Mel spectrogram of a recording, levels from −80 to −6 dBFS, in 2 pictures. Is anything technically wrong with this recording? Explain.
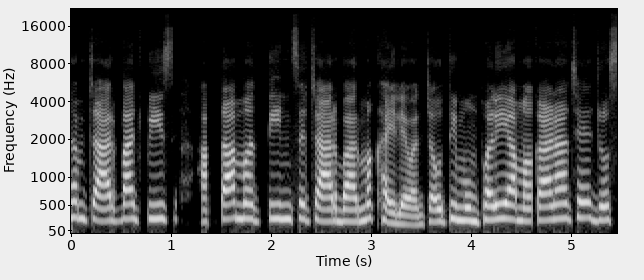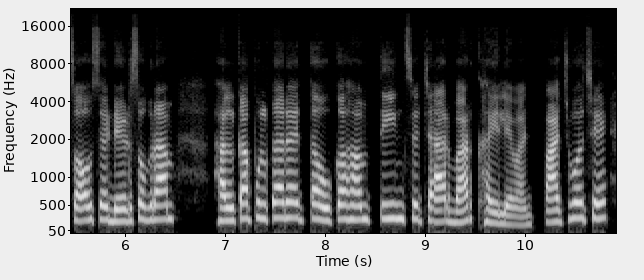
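Yes. Five brief smears or wobbles interrupt the speech: at 1.33 to 1.37 s, between "चार से पाँच पीस" and "में तीन से चार"; at 4.57 to 4.63 s; at 7.45 to 7.49 s; at 8.17 to 8.20 s; and at 9.06 to 9.10 s. Each is short concealed packet loss. About 20 ms of audio, or 40 ms at 4.57 s, arrived too late to decode. The receiver bridged each gap by extending the preceding sound before blending back into the real signal.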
